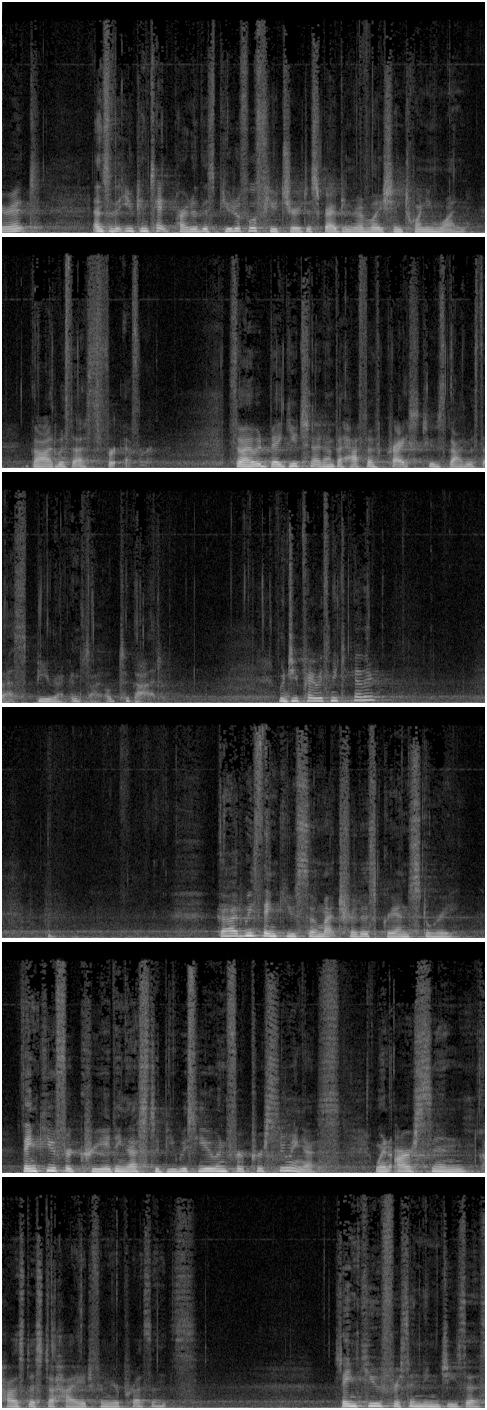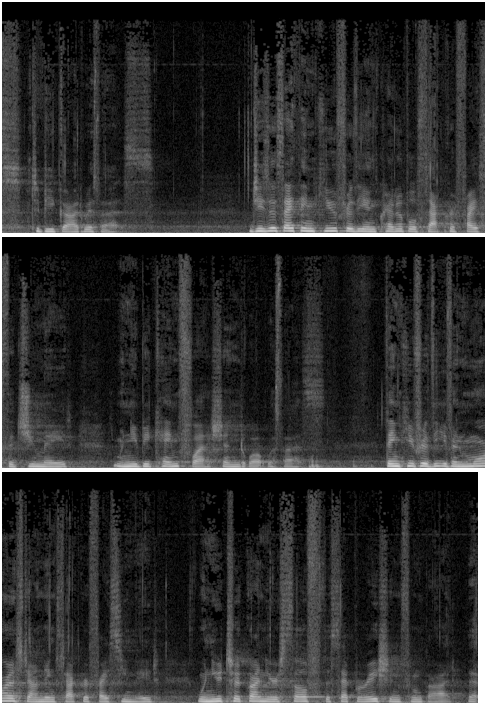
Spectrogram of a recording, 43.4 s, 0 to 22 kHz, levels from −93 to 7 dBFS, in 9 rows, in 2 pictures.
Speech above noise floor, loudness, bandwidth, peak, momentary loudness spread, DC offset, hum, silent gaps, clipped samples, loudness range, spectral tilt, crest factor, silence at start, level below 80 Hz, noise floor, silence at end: 26 dB; -28 LUFS; over 20 kHz; -10 dBFS; 16 LU; under 0.1%; none; none; under 0.1%; 8 LU; -6 dB/octave; 18 dB; 0 s; -52 dBFS; -53 dBFS; 0 s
